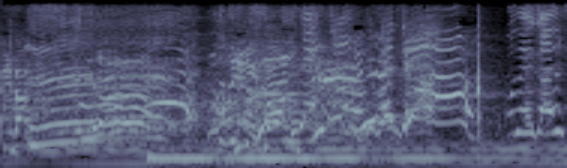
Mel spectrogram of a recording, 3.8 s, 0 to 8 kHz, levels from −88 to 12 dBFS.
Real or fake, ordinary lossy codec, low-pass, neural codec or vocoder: real; none; 7.2 kHz; none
